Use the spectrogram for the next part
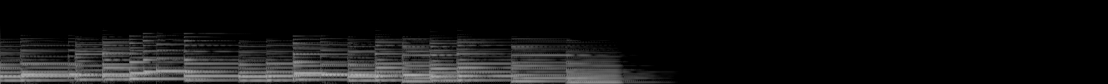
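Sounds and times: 
piano piece: 0.0 - 6.7.

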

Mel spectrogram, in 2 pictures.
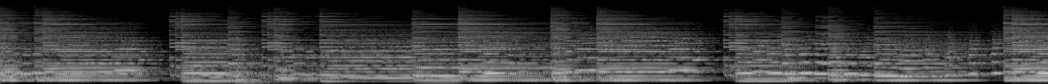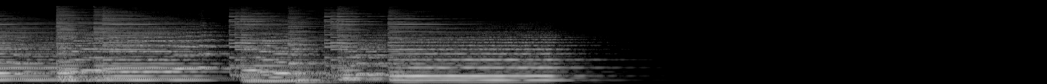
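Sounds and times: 
minuet for flute violin cello and harpsichord: 0.0 - 16.7.

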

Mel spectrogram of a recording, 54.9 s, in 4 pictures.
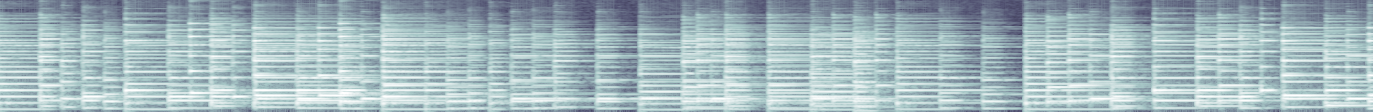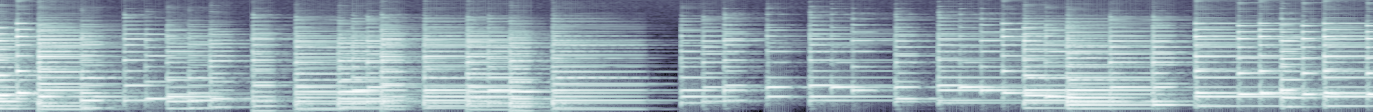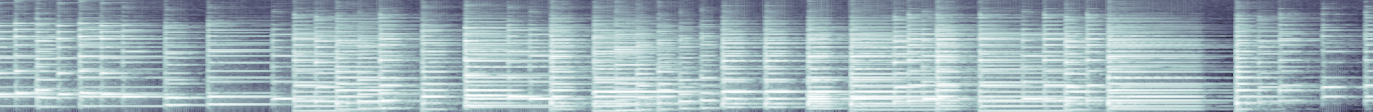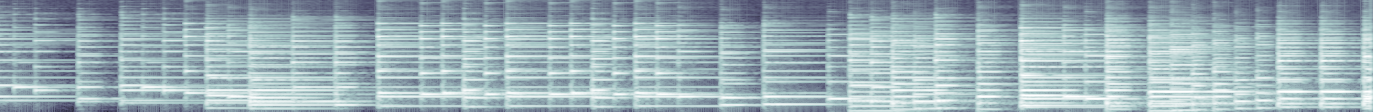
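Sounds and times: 
piano minuet: 0.0 - 54.9.

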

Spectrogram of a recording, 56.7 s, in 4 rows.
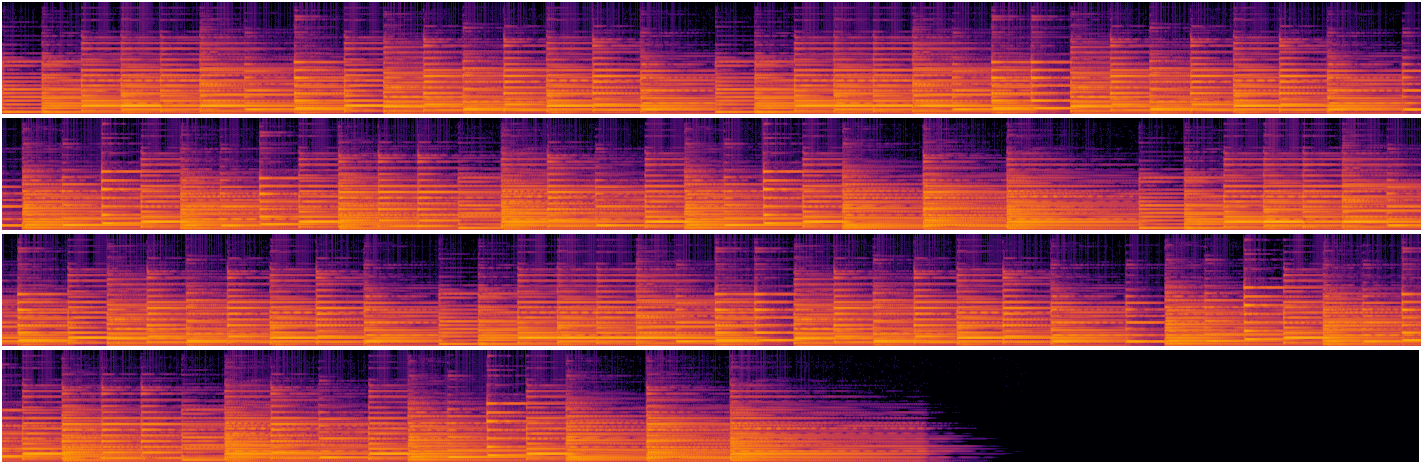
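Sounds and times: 
piano: 0.0 - 52.1.

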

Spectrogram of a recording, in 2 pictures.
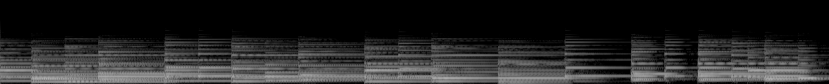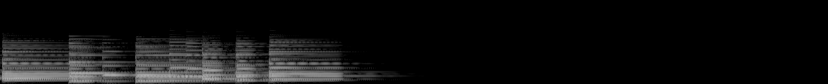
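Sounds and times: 
piano: 0.0 - 12.3.

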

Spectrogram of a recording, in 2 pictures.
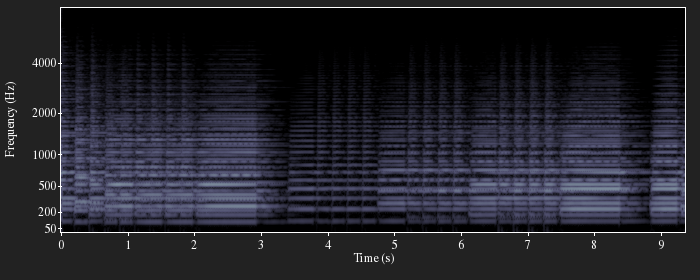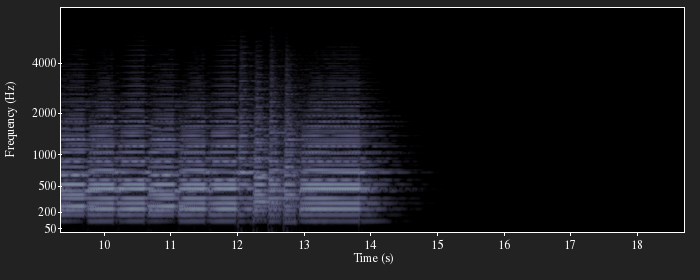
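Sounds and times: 
baritone trombone: 0.0 - 14.3.

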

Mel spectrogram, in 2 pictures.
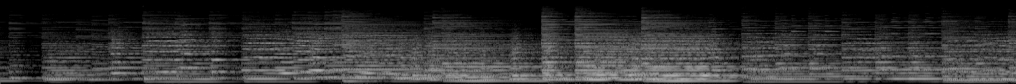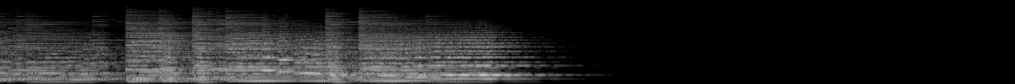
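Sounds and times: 
harpsichord: 0.0 - 15.6
string quartet: 0.0 - 15.8.

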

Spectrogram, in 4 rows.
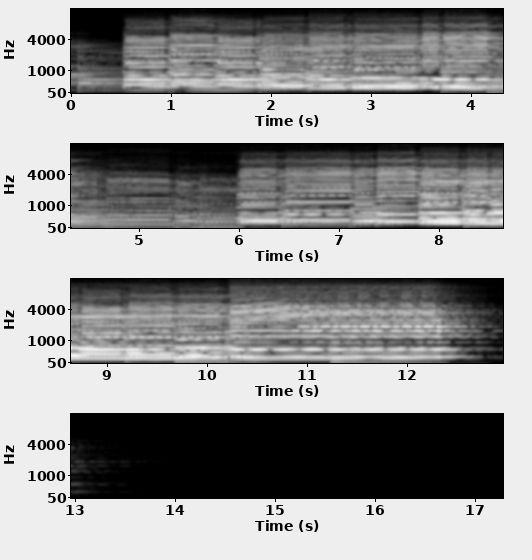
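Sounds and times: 
piano playing a dance: 0.0 - 13.1
two alto saxophones playing a dance: 0.5 - 13.2.

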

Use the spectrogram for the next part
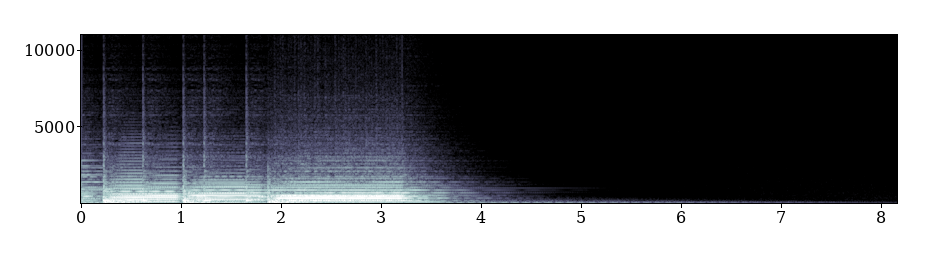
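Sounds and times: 
brass quintet playing an aria: 0.0 - 3.9.

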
